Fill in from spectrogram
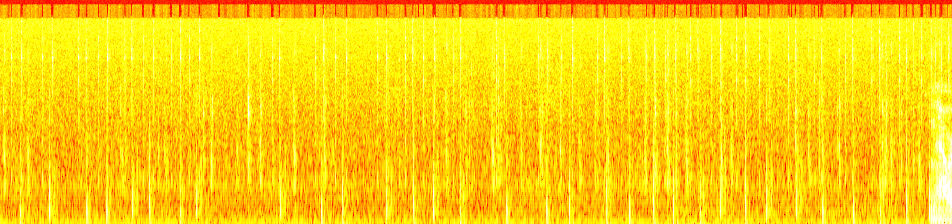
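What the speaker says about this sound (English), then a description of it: "Now we're speed clicking." Rapid keyboard and mouse clicks while building in Minecraft, a steady stream of crisp, close ticks with a few faster bursts over a low constant hum, no talking.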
